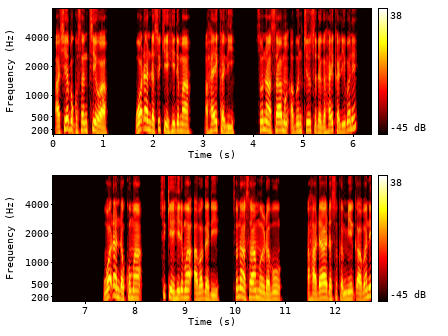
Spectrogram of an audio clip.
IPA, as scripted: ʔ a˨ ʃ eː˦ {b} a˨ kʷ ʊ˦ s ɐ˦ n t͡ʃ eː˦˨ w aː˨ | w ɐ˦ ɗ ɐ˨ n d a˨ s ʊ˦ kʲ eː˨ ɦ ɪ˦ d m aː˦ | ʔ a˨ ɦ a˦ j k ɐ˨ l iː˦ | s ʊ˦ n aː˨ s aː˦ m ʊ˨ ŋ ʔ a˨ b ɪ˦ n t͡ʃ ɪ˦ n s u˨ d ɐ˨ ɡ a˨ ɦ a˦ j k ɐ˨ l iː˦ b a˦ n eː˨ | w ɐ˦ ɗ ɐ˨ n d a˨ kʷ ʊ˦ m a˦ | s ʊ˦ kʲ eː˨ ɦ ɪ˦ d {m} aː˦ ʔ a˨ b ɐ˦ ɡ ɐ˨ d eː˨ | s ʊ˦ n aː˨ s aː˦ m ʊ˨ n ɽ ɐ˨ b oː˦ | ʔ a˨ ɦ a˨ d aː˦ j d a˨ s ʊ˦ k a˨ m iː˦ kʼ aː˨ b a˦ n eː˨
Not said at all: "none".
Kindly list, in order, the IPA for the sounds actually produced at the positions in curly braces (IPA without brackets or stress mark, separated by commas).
b, m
